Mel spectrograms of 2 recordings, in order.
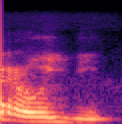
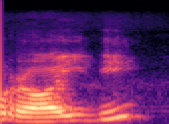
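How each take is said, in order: First: ROIDE with a closed "ô", like "rôide"; o fechado. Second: ROIDE with an open "ó"; o aberto. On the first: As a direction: say "roide" wrongly, closing the o. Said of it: "e não é roide". (roide com ô fechado) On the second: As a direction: open the vowel wide in "roide". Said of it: "saber que isso é um roide". (roide com ó aberto) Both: Shown as a demonstration.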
